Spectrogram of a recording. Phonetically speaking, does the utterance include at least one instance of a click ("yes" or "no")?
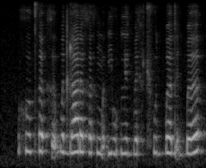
no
